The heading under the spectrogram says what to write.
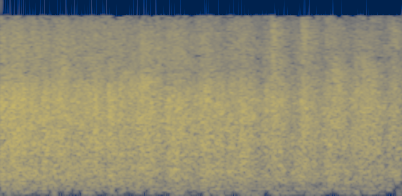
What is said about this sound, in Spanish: Den un fuerte aplauso al Señor.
